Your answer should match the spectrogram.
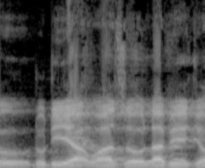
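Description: A Buddhist monk chanting a recitation in a steady, held voice through a microphone, with long drawn-out syllables and a brief breath early on.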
